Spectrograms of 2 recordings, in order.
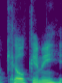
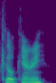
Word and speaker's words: Kilkenny: kill Kenny so I know some people call Kilkenny it is actually pronounced Kilkenny um yeah they hate Kelly yeah so turns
